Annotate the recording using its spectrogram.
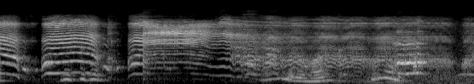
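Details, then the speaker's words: Vigorous infant crying from a nearly four-week-old boy, unsettled straight after bottle feeds, recorded at a chiropractic visit: loud, high-pitched strained wails with brief catches of breath between them. "he's on settled for about an hour and a half after a bottle so he's unsettled pretty much straight after eating"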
